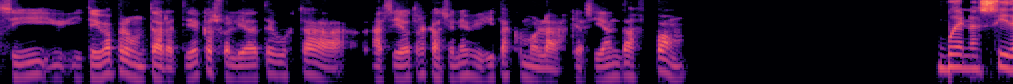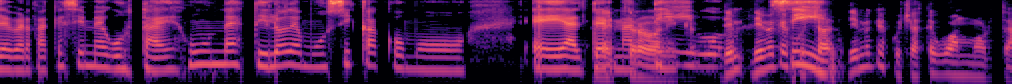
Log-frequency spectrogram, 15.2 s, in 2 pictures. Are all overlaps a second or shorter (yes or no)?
no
